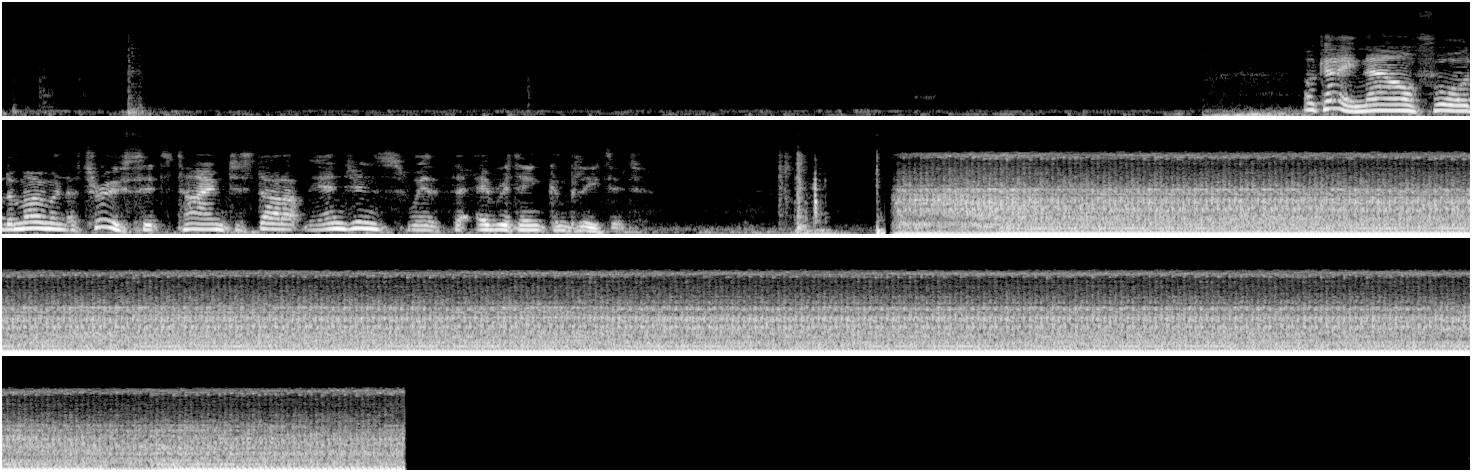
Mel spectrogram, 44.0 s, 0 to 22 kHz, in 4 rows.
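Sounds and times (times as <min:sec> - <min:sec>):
diesel engines starting and idling: 0:08.4 - 0:15.7, 0:16.7 - 0:36.1.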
